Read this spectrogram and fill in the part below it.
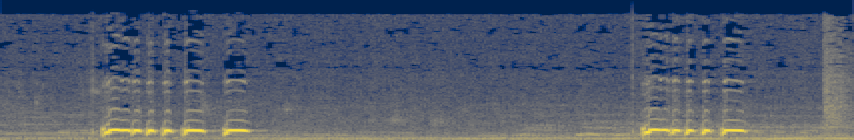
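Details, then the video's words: Zebra dove of local stock calling loudly to stir other doves to reply: two bursts of fast cooing notes ending in a held coo, under three seconds apart, a brief hiss at the end. "Perkutut lokal Gacor Suara BESAR bikin Cepat Emosi Lawan Auto Nyaut Seketika"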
